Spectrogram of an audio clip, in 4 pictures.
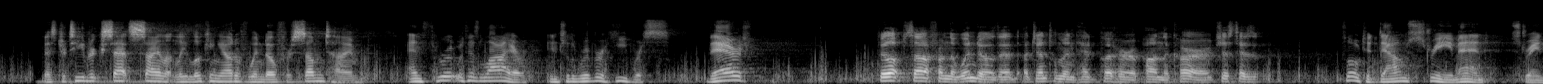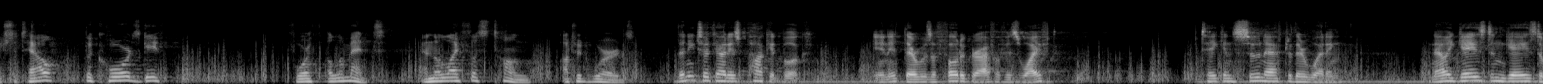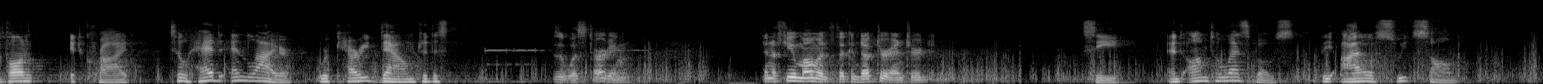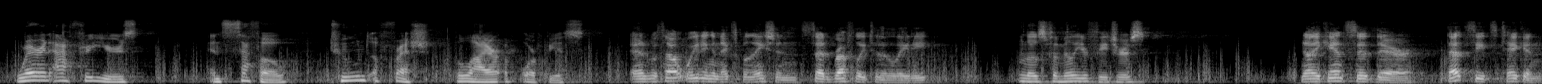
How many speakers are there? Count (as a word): three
